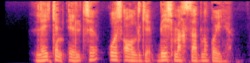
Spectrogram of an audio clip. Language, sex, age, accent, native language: Uzbek, male, 12-17, Toshkent shahri, Uzbek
